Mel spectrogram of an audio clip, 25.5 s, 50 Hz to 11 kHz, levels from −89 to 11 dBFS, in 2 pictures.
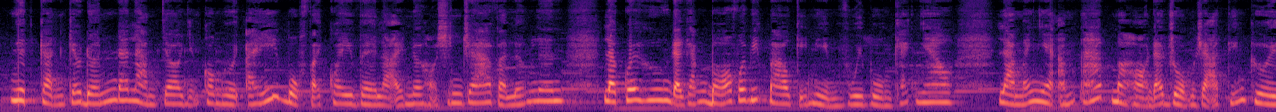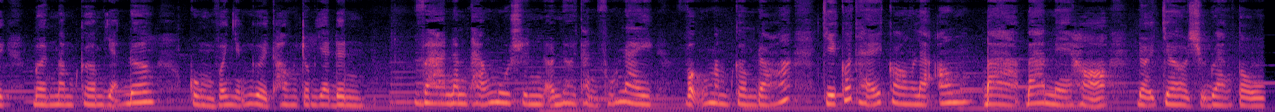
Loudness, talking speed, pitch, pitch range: -23 LUFS, 215 wpm, 225 Hz, 205-260 Hz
